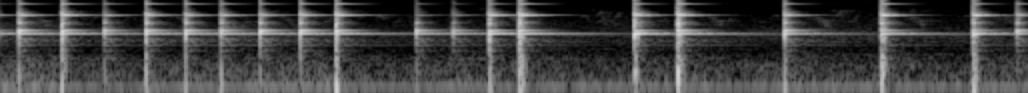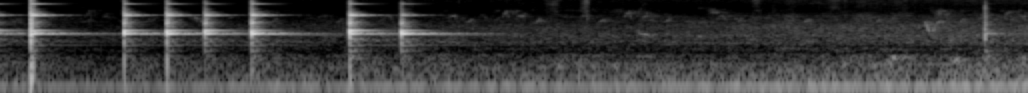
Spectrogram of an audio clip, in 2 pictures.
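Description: A handmade clay ball, dried in the shade for a week, is knocked on wood, concrete and metal as a strength test, giving more than twenty sharp, bright knocks that each ring briefly with a clear tone. The knocks stop after about seven seconds, leaving a faint low hum and one small tap near the end. The ball sounds good and has no cracks.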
